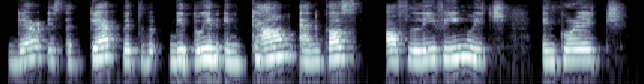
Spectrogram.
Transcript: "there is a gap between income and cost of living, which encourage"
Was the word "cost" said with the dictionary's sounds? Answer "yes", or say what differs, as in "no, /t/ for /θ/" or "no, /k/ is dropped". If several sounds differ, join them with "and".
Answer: yes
